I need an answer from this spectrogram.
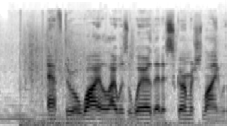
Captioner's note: voiceover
